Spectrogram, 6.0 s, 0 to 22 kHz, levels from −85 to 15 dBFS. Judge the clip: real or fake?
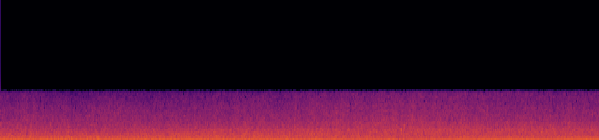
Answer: real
